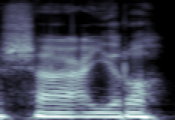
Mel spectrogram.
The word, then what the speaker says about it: শায়রা: ২৫ নম্বর নামটি শায়রা, যার অর্থ কবি, এবং এটা যদি আরবি শুদ্ধ উচ্চারণ করি তাহলে হবে শায়রা।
